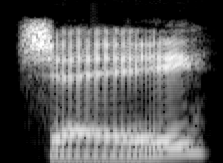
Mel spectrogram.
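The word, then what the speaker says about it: 谁: vocabulary so let's begin who translates to chez which is pronounced with a mid rising tone let's hear you say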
